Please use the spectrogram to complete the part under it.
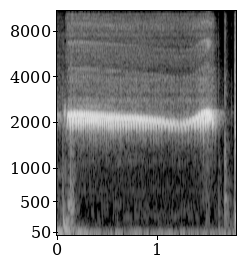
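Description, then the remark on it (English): A referee's whistle sounds one long, loud, shrill blast lasting over a second, ending the match after extra time, then cuts off, followed by a brief burst of noise. “This is when the ref blew the whistle, because that's finished.”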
